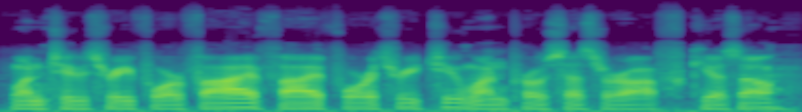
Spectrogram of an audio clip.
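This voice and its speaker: A man working as an amateur radio operator, talking in a halting, matter-of-fact way in a casual technical on-air chat. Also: fairly low pitch, steady tone, heavy background noise.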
